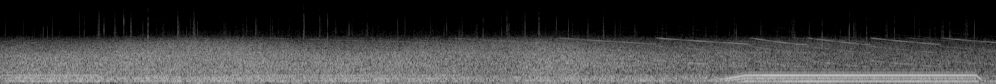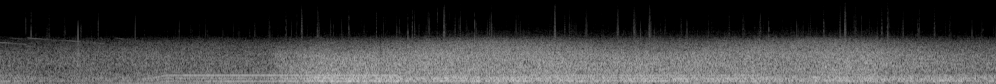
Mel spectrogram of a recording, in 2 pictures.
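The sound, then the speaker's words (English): An electronic synthesized seascape: a steady, loud wash of noise like surging sea, broken midway by two deep ship-horn blasts and a few thin, falling gull-like cries. No one speaks. “here from … is a charming evocation of a seascape with gulls, sea, and ships”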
